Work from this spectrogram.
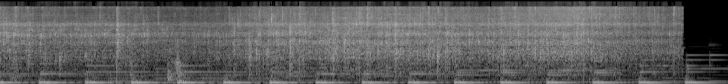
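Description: Chopped onion and green chillies frying loudly in a pan, a dense close sizzle with a regular low thumping beneath it, cutting off abruptly at the end.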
